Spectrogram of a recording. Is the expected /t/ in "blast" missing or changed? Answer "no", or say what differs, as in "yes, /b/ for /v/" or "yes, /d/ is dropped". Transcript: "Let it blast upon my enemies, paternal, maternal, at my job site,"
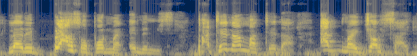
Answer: yes, /t/ is dropped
